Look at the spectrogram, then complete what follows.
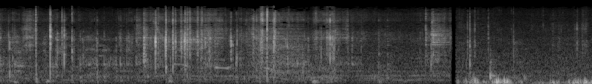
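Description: A knife cutting through ripe tomatoes held in the hand, a quick run of crisp cuts and clicks as the pieces fall into a metal bowl. About four and a half seconds in the cutting stops and a low rumble follows in short bursts.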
